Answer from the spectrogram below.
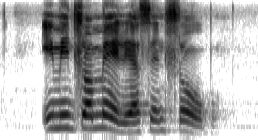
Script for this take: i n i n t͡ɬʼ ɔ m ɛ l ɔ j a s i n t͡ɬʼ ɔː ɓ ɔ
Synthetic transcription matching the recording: i m i n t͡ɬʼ ɔ m ɛ l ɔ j a s ɛ n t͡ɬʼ ɔː ɓ ɔ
